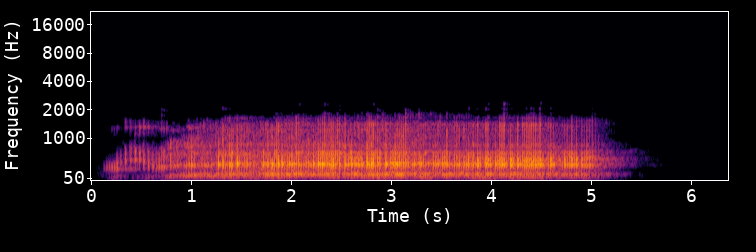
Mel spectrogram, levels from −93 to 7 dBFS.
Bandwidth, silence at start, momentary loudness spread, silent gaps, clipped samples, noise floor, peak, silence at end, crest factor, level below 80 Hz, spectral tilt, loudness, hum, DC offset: 1.9 kHz; 0.25 s; 16 LU; none; under 0.1%; -58 dBFS; -4 dBFS; 1.15 s; 20 dB; -52 dBFS; -14 dB/octave; -22 LUFS; none; under 0.1%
